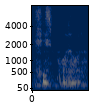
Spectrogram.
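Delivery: soft whispered aside. Real, not acted. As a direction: let it out as a fond secret.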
